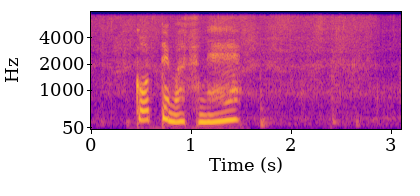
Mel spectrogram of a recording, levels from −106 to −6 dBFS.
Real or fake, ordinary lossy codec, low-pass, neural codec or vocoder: real; none; 7.2 kHz; none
